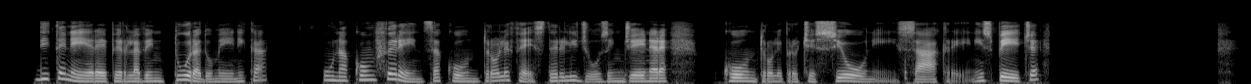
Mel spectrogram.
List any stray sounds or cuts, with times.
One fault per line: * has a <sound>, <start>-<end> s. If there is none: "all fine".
all fine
